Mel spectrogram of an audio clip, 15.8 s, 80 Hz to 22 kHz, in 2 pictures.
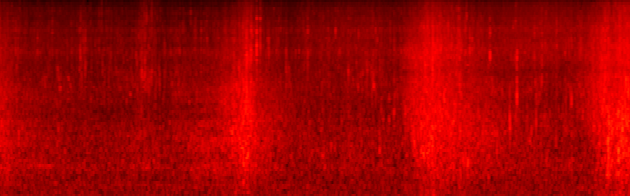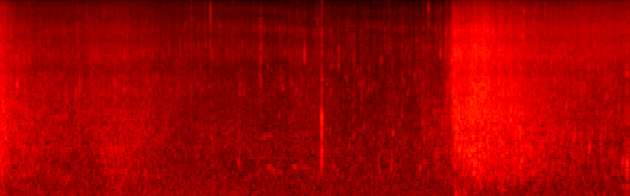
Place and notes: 頭城鎮大里里, Yilan County - sound of the waves
Sound of the waves
Zoom H6 MS mic + Rode NT4
Toucheng Township, Yilan County, Taiwan, 21 July 2014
